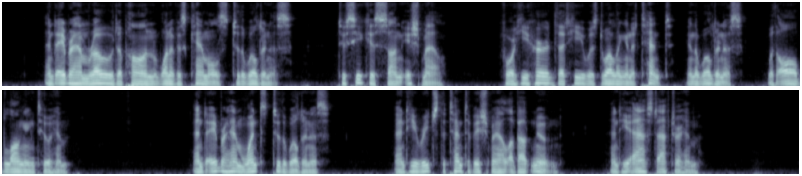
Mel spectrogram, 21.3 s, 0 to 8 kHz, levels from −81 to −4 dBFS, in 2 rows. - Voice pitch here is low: Yes, very low, 95 Hz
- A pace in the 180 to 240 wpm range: No, average, 150 wpm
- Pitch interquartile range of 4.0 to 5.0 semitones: No, average, 3.1 semitones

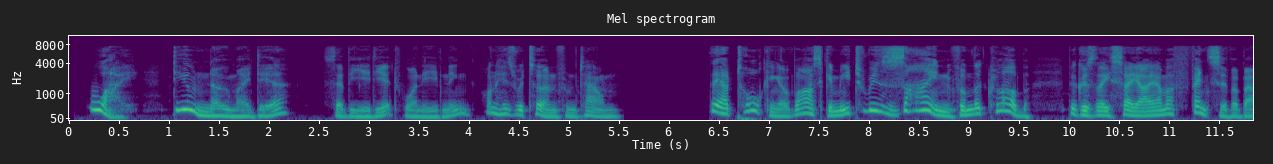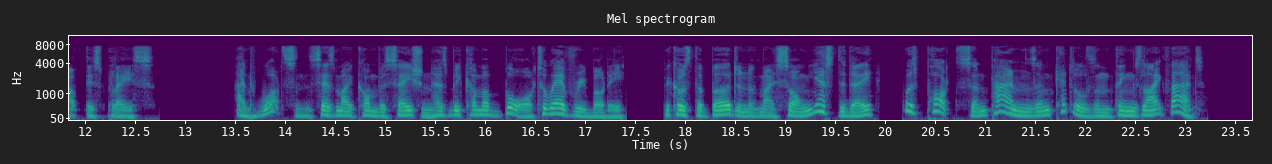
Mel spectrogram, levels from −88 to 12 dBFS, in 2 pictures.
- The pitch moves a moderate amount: No, wide, 6.9 semitones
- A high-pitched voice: No, low, 125 Hz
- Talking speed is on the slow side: No, average, 160 wpm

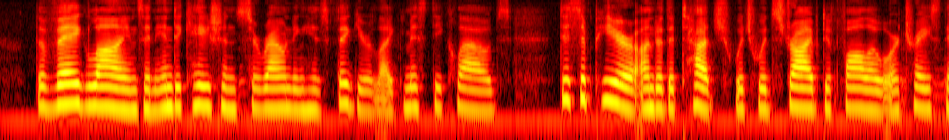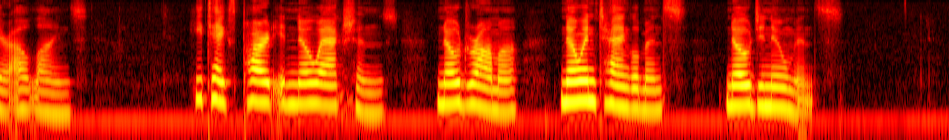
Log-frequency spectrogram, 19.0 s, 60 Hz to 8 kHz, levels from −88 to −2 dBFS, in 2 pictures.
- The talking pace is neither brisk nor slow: No, slow, 115 wpm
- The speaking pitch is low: No, medium, 185 Hz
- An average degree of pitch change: Yes, average, 3.0 semitones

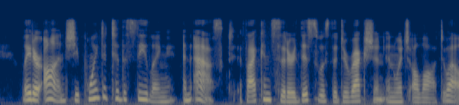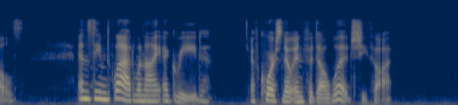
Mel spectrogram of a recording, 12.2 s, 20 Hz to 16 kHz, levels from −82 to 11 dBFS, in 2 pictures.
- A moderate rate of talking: Yes, average, 160 wpm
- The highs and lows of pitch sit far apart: Yes, wide, 6.1 semitones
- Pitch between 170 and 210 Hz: Yes, medium, 185 Hz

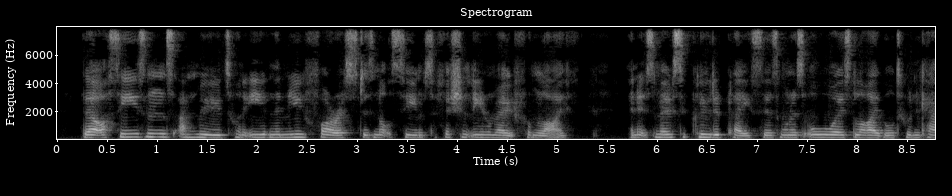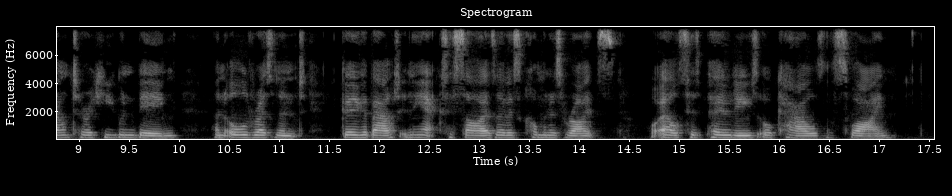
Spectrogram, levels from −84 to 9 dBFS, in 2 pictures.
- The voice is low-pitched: No, medium, 185 Hz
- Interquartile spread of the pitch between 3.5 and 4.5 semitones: No, narrow, 2.6 semitones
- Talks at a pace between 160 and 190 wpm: Yes, average, 175 wpm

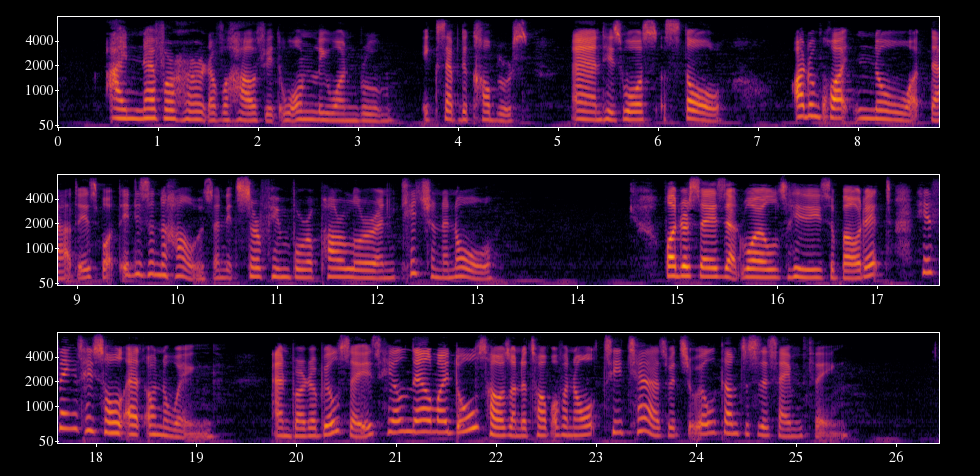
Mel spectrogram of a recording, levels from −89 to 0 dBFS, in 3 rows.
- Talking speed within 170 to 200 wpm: Yes, average, 180 wpm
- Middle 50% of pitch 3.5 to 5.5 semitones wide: Yes, average, 4.0 semitones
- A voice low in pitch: No, high, 225 Hz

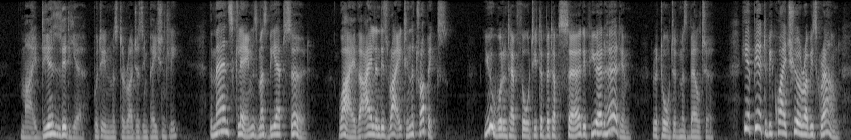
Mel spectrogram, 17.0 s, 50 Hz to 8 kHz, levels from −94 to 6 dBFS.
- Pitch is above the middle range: No, medium, 150 Hz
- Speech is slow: No, average, 165 wpm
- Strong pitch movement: Yes, wide, 7.1 semitones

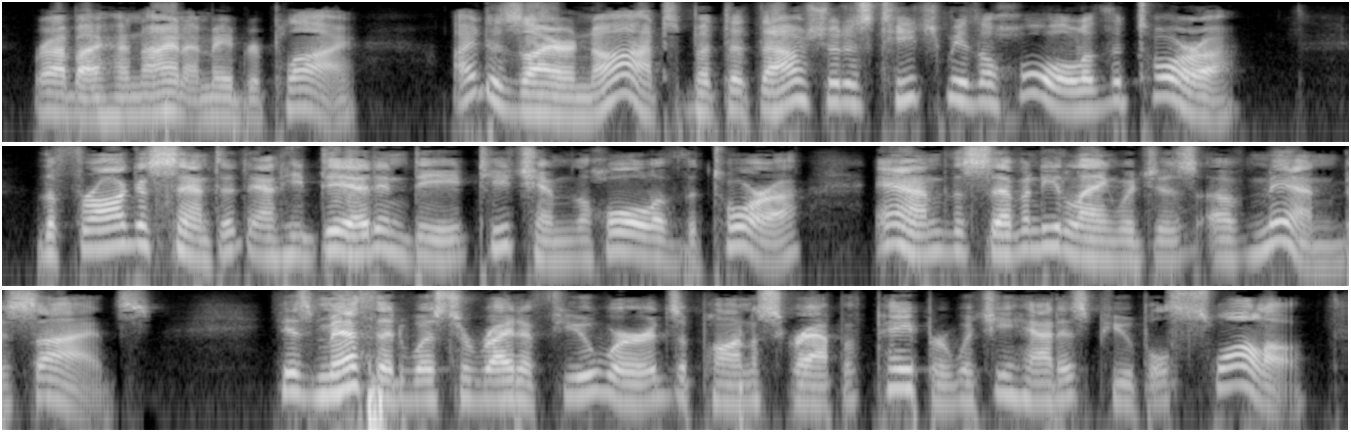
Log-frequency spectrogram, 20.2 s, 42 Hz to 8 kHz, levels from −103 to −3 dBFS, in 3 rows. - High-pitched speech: No, medium, 140 Hz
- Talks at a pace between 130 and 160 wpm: No, average, 170 wpm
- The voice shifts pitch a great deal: Yes, wide, 5.8 semitones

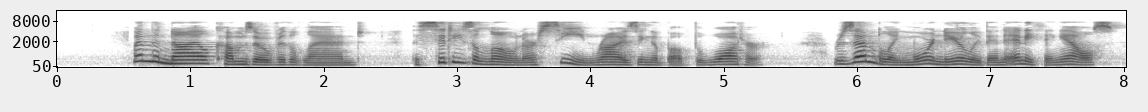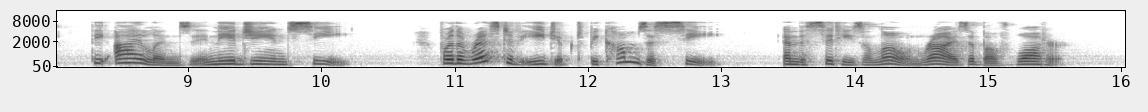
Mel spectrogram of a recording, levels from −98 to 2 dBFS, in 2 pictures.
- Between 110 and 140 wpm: No, average, 160 wpm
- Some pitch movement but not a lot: No, wide, 6.4 semitones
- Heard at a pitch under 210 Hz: Yes, medium, 185 Hz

